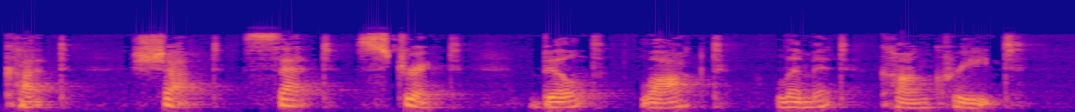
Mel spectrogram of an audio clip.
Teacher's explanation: During T, air flow completely stops. The tongue seals against the roof front region. Pressure accumulates then releases abruptly. T is a closure event. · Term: the T sound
